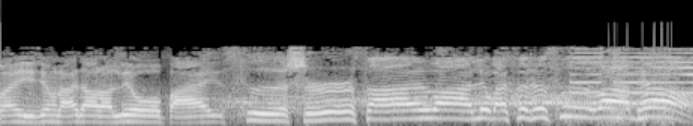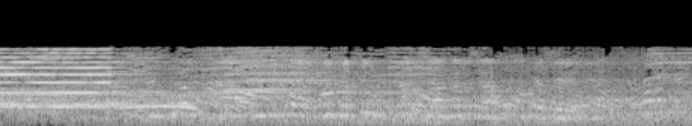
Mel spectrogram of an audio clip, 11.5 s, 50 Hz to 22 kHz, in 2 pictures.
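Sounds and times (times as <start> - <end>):
speech: 0.0 - 5.9
crowd chatter at a street celebration: 0.0 - 11.5
air horn blasts at a street election celebration in Taiwan: 4.5 - 9.8.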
